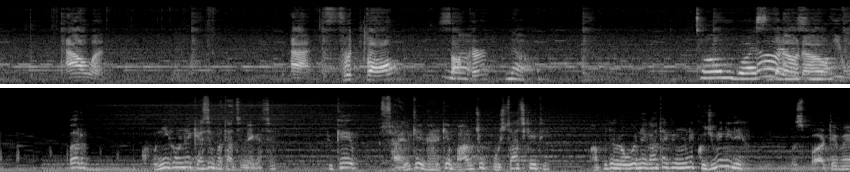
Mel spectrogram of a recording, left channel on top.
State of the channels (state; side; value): different; both; correlation 0.01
